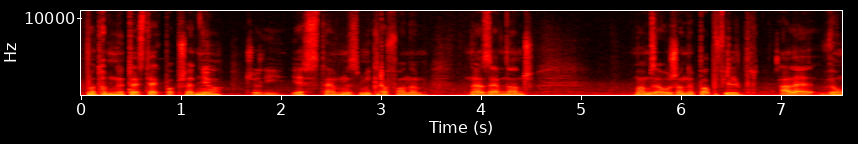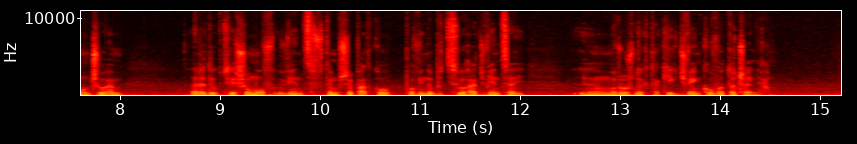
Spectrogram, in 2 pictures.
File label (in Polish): brak redukcji na zew pop filtr; Mozos MX3 Dual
